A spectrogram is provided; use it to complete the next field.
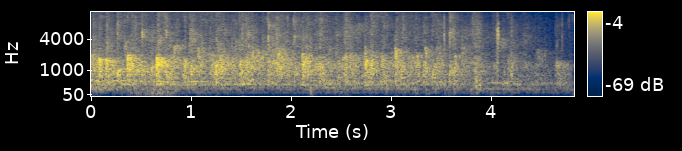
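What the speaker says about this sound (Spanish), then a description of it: "Démosle un aplauso al Señor entonces." A church congregation applauds together in a steady, moderately loud wash of clapping that holds for several seconds without talk.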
